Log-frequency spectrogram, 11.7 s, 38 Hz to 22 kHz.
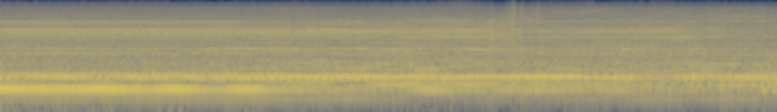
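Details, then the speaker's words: Toyota BJ40 LandCruiser with twin-turbo 1GZ-FE V12, first start on a new Haltech Elite 2500 ECU base map with timing set: smooth, fast, even idle burble with a faint steady whine, no misfire or knock. "There's absolutely zero tuning involved here. That is just the base map."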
